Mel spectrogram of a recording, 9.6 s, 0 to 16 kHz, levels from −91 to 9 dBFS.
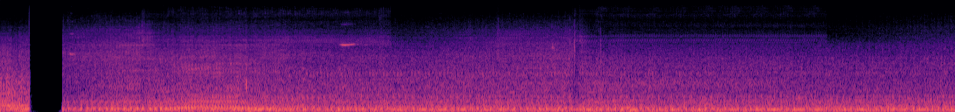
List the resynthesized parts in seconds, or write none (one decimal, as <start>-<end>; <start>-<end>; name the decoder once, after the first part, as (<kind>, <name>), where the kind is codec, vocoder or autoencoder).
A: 0.0-2.8 (vocoder, Vocos)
